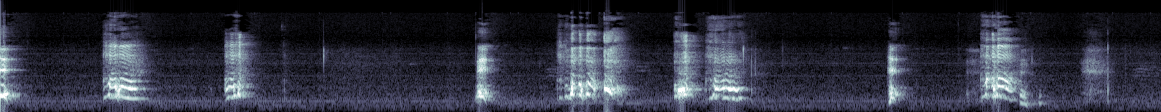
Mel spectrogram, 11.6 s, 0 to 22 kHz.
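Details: Baby aged 8½ months laughing at hiccups: short, abrupt hiccup bursts at irregular intervals mixed with laughter.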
